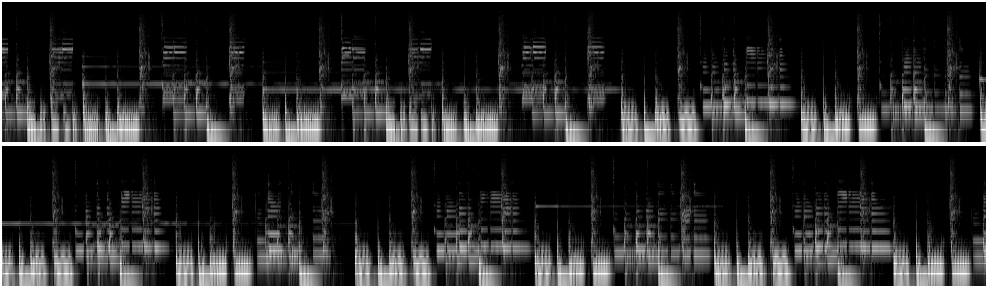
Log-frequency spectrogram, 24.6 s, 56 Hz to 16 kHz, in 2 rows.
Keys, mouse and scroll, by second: 0.9 click, 2.5 click, 4.3 click, 5.7 click, 7.3 click, 8.2 1, 8.7 2, 10.8 click, 12.5 click, 14.3-15.8 drag, 16.3-18.0 drag, 18.8 click, 19.8 click, 20.2 click, 21.2-22.6 drag, 23.3 click, 24.2 click.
